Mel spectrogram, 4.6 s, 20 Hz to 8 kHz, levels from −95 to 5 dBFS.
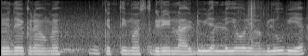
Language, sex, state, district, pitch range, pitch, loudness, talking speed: Hindi, male, Chhattisgarh, Korba, 150-160 Hz, 155 Hz, -19 LUFS, 220 wpm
